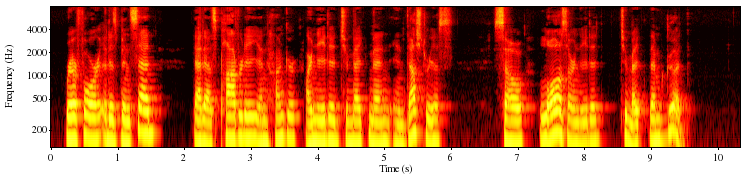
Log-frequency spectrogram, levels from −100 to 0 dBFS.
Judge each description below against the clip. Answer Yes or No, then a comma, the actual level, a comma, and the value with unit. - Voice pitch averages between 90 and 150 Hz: Yes, low, 135 Hz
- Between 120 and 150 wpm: Yes, average, 140 wpm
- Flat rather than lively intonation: Yes, narrow, 2.2 semitones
